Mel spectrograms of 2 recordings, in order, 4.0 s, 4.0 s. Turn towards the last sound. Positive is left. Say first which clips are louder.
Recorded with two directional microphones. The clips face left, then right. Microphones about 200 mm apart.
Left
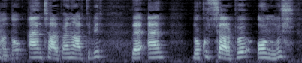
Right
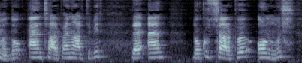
# left 1 dB
turn(degrees=10)  # may be behind; listen again after turning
